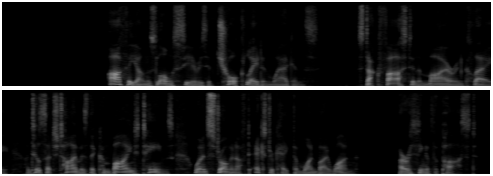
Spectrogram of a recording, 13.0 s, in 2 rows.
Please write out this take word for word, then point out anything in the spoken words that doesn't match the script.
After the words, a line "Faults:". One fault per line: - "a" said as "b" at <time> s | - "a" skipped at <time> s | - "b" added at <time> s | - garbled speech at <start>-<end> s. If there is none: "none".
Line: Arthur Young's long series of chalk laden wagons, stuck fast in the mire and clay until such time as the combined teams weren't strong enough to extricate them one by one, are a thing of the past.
Arthur Young's long series of chalk laden wagons, stuck fast in the mire and clay until such time as the combined teams weren't strong enough to extricate them one by one, are a thing of the past.
Faults:
none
